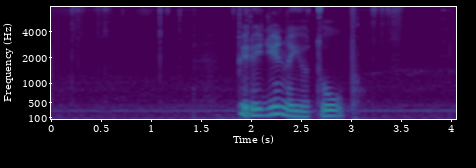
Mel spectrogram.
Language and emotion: Russian, sad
